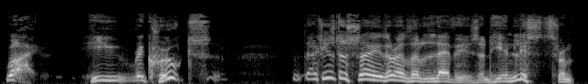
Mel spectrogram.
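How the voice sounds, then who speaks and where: A man's voice: mid-range voice, sing-song, normal speed, slightly rough, no echo, clean studio sound. A man voicing a fat, petulant, demanding baron who blusters and growls. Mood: blustering.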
